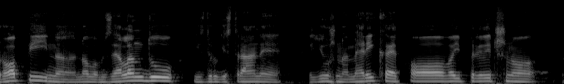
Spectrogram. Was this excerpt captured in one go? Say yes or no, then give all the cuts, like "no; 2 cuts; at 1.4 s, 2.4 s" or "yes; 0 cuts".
no; 3 cuts; at 1.8 s, 3.1 s, 4.0 s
